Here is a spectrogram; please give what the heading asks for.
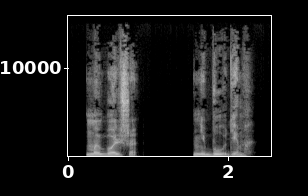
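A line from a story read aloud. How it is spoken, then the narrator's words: Trembling voice. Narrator (Russian): начал Мейсон дрожащим голосом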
